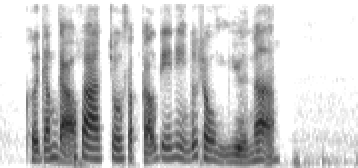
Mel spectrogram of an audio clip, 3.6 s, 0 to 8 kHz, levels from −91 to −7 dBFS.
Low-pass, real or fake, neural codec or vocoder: 7.2 kHz; fake; codec, 44.1 kHz, 2.6 kbps, SNAC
